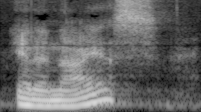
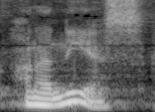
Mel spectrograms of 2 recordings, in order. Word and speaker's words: Ananias: If you've heard the story before, you might have heard the man's name as Ananias, and I might accidentally say that, but I learned this week that that is not the correct way to say it. It is Ananias.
